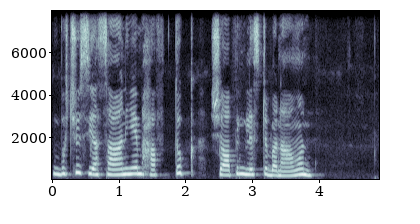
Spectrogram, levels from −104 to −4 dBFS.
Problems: background sounds at intervals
